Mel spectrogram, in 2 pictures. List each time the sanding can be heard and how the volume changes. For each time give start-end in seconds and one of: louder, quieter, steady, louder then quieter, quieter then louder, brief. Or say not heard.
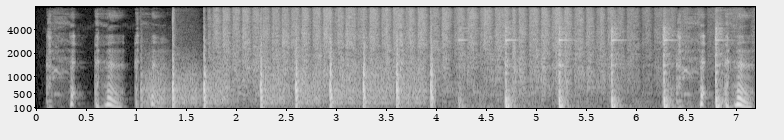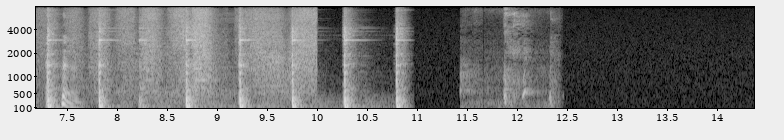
1.7-10.0 quieter then louder.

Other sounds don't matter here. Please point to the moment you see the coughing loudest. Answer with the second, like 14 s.
7 s.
